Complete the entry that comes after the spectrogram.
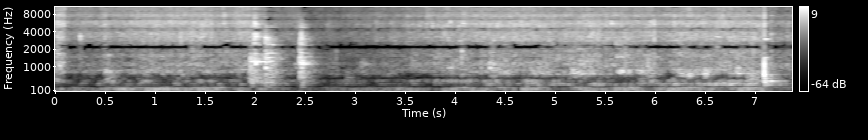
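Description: Chopped onions sizzling in hot oil in a steel kadhai, a steady hiss, with two brief knocks about two seconds in.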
